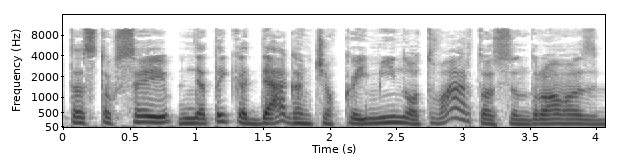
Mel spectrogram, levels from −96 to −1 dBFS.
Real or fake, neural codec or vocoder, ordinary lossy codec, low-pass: real; none; MP3, 48 kbps; 9.9 kHz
